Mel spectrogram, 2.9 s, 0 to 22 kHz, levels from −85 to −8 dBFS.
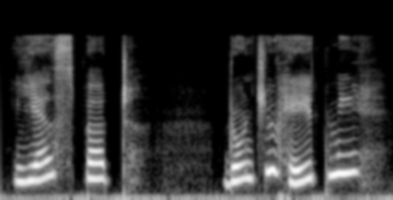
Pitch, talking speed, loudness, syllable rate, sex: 330 Hz, 100 wpm, -16 LUFS, 3.6 syllables/s, female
